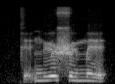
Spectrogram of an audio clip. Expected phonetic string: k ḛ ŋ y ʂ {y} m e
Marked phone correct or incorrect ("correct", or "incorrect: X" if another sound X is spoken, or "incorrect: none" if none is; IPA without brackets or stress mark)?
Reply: correct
